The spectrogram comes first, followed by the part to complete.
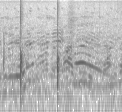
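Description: Two sharp cracks about three-quarters of a second apart, among cricket players' calls and shouts.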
